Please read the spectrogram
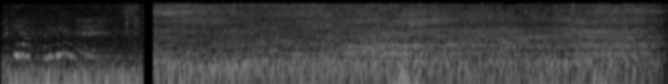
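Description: Indistinct voices over a steady low rumble, like a vehicle interior recorded on a phone. The sound drops out briefly about two seconds in, where one clip cuts to the next.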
